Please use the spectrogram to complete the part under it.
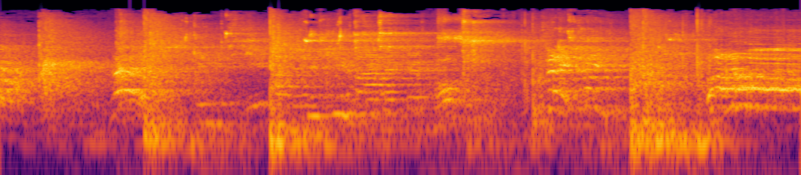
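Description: A volleyball is struck hard with a thump.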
